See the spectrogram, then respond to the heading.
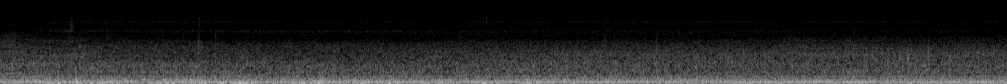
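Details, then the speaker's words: Rooftop AC unit's fan motor, after separating the gasket material on the motor that had been causing a noise: a smooth, constant low hum with even airflow and no rubbing or ticking. It sounds like a regular fan motor now. "all right guys I got her back on that sounds a lot better since I separated that little gasket with your material on there"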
